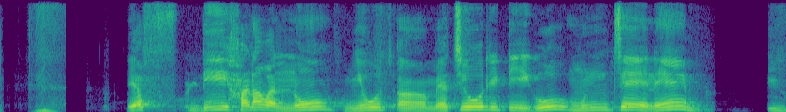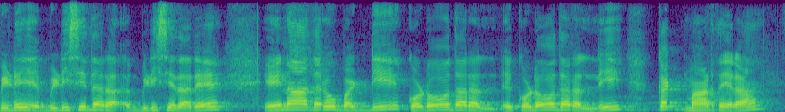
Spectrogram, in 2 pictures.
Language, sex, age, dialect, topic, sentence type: Kannada, male, 60-100, Central, banking, question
